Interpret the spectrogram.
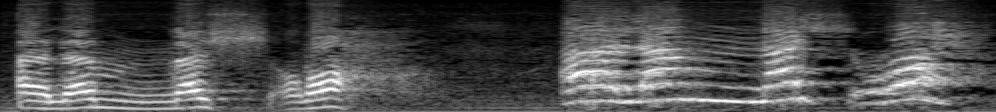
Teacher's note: را کے اوپر زبر ہے، اس کو پر کر کے پڑھیں گے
